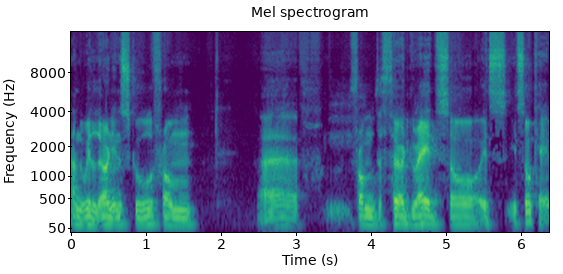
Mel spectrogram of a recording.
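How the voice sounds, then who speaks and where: Speaking at a very slow pace, a man with a Norwegian accent uses a fairly low-pitched voice. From Norway. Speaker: rock singer, contest entrant. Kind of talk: interview. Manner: halting, many fillers.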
